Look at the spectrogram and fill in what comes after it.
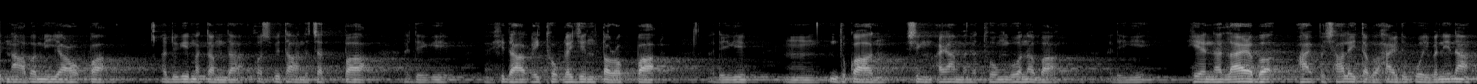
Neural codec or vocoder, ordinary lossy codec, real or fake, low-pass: none; none; real; 7.2 kHz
